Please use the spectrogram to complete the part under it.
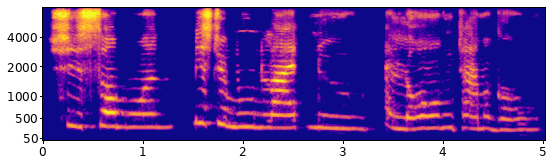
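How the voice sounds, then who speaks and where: An actress as a high-pitched, solemn, devoted woman. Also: level tone. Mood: solemn grief. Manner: solemn, deliberate. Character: devoted family woman, solemn, grieving, gently commanding. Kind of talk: old-time radio play acting.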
